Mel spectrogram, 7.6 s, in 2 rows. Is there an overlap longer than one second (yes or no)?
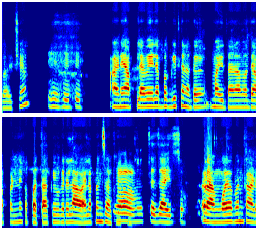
no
